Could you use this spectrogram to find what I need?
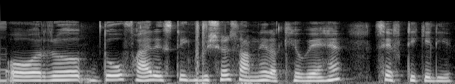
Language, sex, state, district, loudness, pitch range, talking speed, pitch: Hindi, female, Delhi, New Delhi, -12 LUFS, 180-205 Hz, 145 wpm, 195 Hz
